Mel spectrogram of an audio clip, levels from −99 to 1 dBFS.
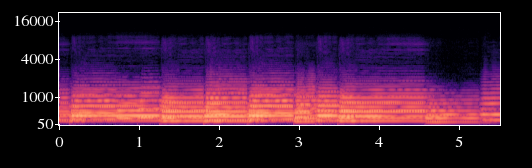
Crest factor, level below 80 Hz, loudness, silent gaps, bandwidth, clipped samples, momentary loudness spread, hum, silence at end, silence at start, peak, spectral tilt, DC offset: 14 dB; -68 dBFS; -21 LUFS; none; 3 kHz; under 0.1%; 7 LU; none; 0 s; 0 s; -6 dBFS; -11 dB/octave; under 0.1%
